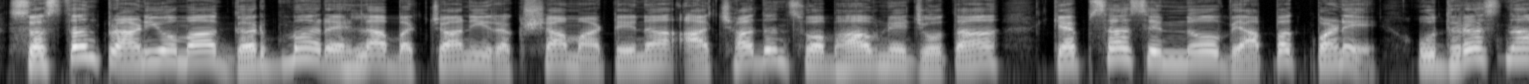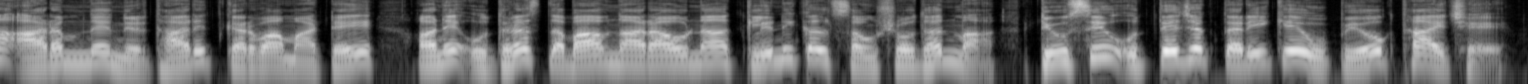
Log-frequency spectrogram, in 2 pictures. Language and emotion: Gujarati, neutral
